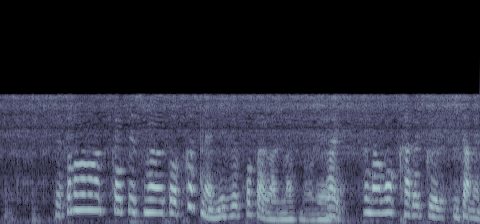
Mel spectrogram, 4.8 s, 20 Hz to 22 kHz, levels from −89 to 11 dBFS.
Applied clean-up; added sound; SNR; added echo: none; none; none; reverberation time 0.2 s.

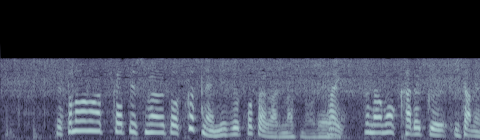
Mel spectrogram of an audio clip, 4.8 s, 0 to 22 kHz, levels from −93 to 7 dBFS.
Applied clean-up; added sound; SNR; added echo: none; none; none; none.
